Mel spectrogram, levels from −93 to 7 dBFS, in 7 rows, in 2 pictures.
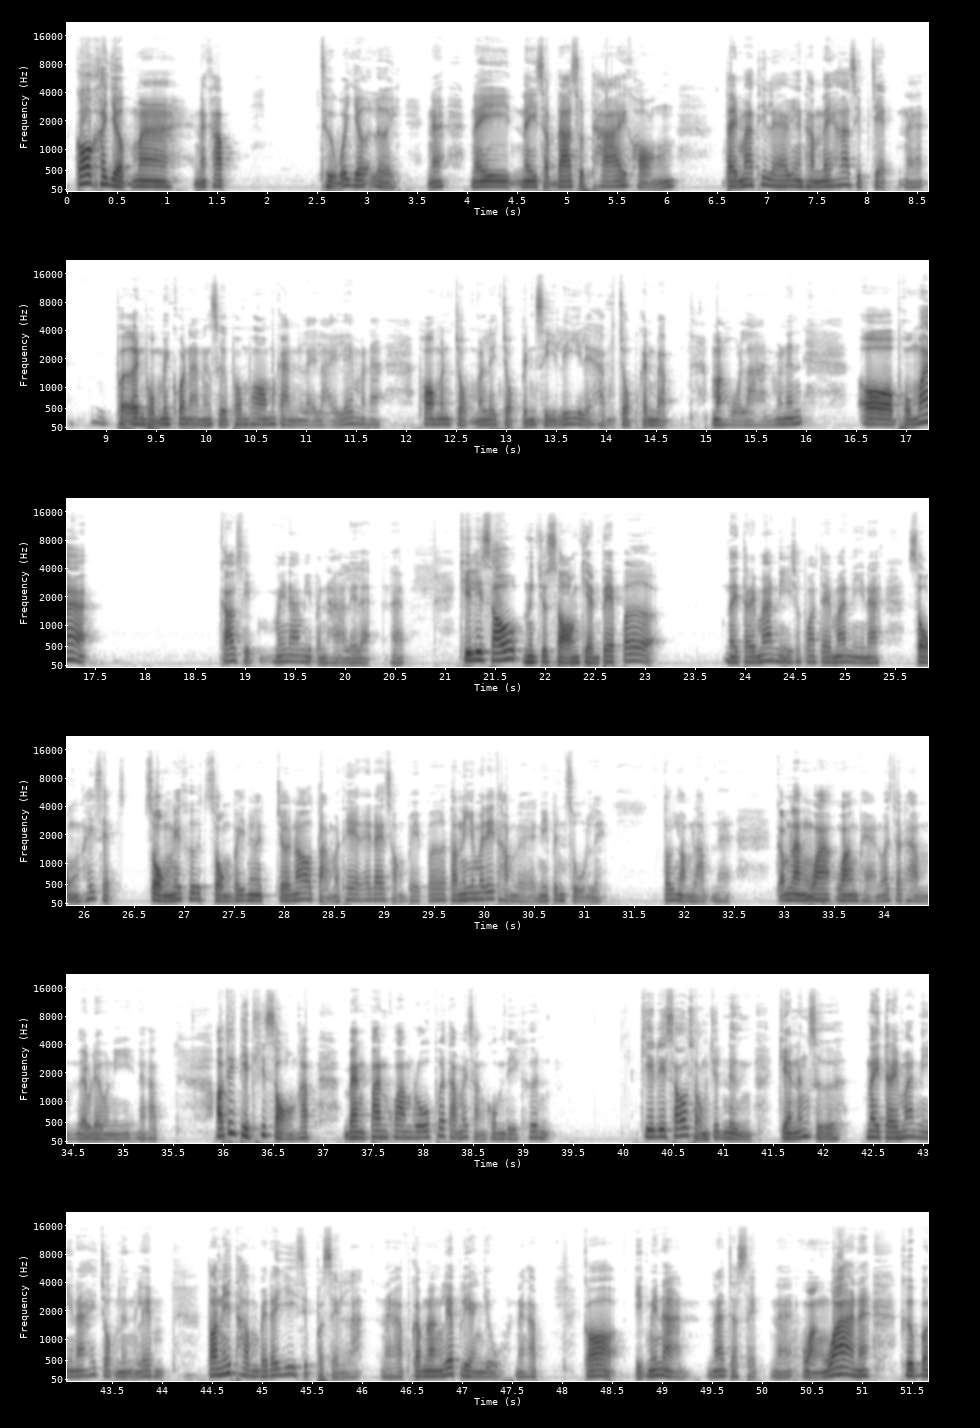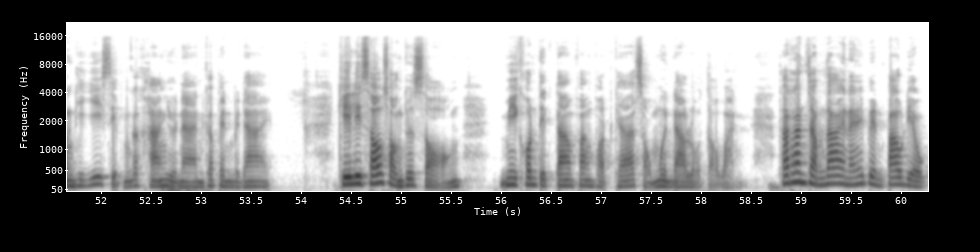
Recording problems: none

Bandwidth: 15.5 kHz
